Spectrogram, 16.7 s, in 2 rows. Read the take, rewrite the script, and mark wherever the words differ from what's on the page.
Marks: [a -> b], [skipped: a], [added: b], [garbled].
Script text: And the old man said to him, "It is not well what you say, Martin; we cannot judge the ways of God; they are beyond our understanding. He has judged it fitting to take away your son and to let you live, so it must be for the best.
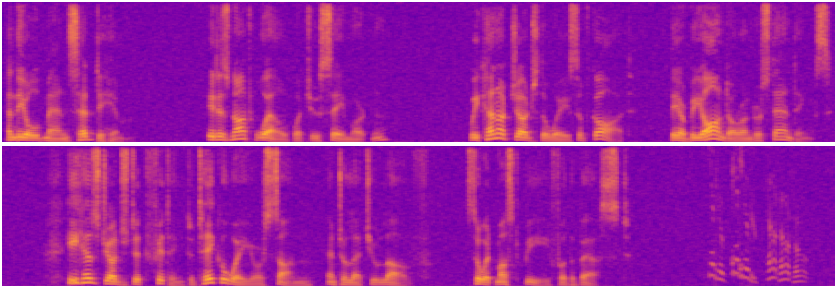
And the old man said to him, "It is not well what you say, Martin; we cannot judge the ways of God; they are beyond our [understanding. -> understandings] He has judged it fitting to take away your son and to let you [live, -> love] so it must be for the best.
